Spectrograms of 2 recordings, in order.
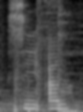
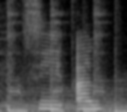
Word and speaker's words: Xi'an: The Chinese name of the city is Xi'an, Xi'an. The tricky part is this X consonant is not necessarily sh or is not s, so it's like this in-between sound.Xi'an.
